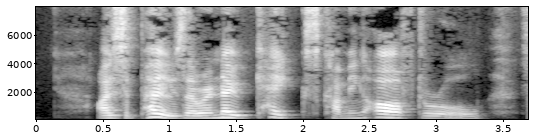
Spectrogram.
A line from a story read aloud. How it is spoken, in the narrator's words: said the clown fiercely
